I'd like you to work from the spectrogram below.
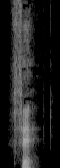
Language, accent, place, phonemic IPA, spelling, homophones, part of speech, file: French, France, Lyon, /fɛ/, faix, fais / fait, noun, LL-Q150 (fra)-faix.wav
- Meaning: burden, heavy load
